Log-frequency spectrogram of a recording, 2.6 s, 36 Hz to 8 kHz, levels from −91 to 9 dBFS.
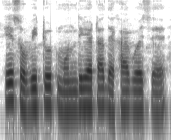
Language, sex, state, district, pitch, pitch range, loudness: Assamese, female, Assam, Kamrup Metropolitan, 125 Hz, 120-135 Hz, -16 LUFS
